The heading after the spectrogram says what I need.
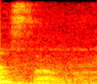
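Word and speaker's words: حَسَبَ: হাসাবা হলো, তাই না? হাসাবা।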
